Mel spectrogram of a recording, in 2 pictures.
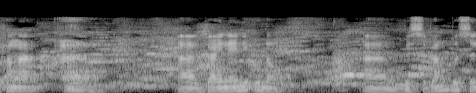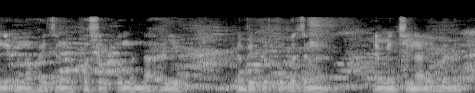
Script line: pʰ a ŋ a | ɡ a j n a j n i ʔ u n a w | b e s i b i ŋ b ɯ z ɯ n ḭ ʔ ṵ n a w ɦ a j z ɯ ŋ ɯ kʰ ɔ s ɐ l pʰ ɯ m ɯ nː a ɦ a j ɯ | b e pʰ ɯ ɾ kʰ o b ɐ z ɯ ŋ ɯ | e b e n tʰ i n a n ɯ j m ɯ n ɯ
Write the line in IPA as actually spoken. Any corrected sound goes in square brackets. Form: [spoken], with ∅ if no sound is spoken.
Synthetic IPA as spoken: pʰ a ŋ a | ɡ a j n a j n i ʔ u n a w | b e s i b [a] ŋ b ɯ [s] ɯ n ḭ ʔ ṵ n a w ɦ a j z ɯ ŋ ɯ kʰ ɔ s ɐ l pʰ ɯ m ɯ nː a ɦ a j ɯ | b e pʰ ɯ ɾ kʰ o b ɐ z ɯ ŋ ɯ | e [m] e n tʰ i n a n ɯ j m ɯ n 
